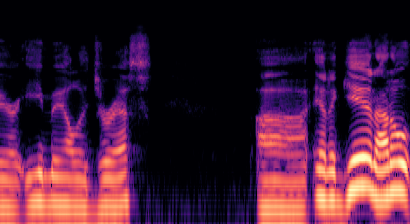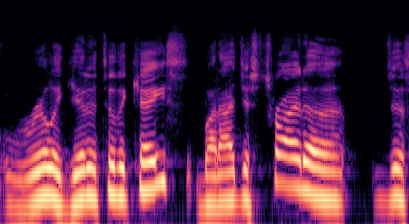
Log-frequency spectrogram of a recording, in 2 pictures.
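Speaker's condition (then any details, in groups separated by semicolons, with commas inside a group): No condition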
